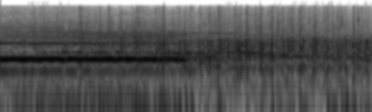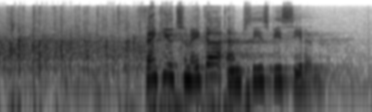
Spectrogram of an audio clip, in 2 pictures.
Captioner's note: applause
